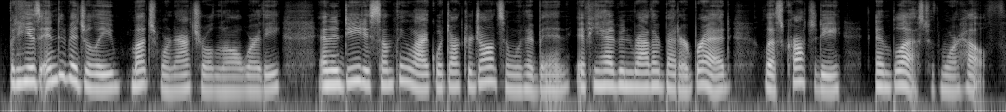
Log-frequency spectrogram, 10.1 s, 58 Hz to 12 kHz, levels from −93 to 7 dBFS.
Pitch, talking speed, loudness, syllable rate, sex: 195 Hz, 205 wpm, -18 LUFS, 5.8 syllables/s, female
